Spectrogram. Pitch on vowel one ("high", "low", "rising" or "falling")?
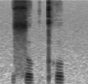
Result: low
